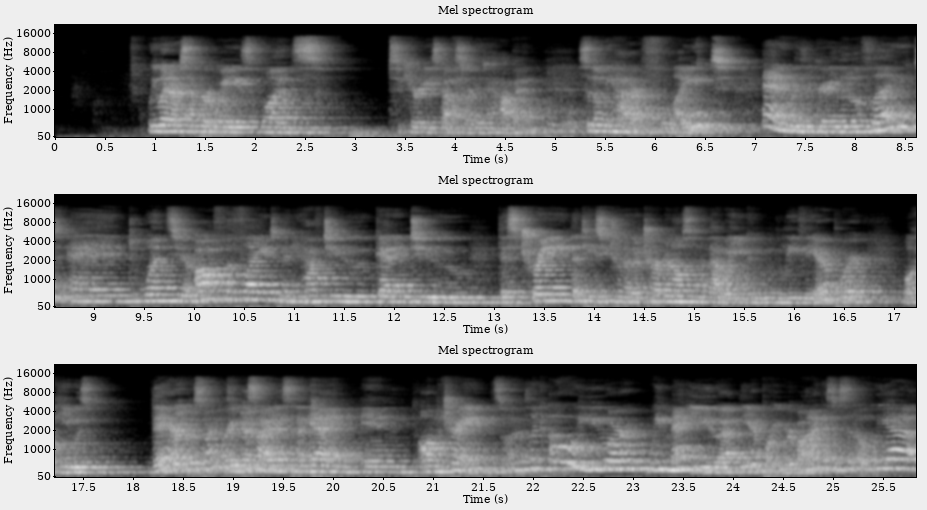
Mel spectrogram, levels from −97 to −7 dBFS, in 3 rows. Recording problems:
room echo; strong; dies away in 1.2 s
off-mic speech; far

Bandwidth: 14.5 kHz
